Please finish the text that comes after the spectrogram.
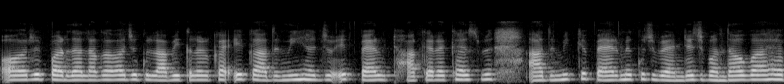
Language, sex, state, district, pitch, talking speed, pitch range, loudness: Hindi, female, Chhattisgarh, Jashpur, 210 Hz, 220 wpm, 205-225 Hz, -17 LUFS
